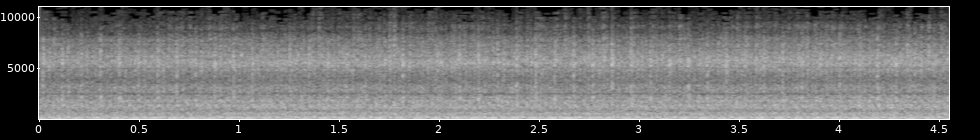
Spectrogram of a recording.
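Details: 1981 Toyota Tercel, just jump-started from a dead battery: steady idle with an even low thrum and a faint tappety patter on top, nothing irregular; running normally.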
